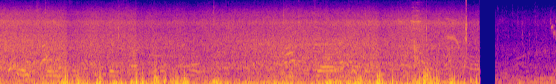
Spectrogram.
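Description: Wind blows hard against the microphone outdoors.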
